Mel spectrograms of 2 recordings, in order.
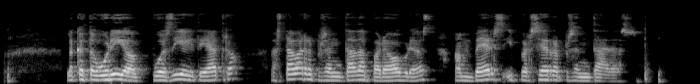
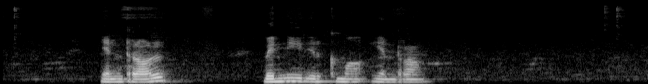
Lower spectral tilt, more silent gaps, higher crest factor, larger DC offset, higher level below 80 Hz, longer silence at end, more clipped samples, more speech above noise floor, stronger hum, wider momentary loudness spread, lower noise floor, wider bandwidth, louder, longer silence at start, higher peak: second, -4.5 dB/octave vs -9 dB/octave; neither; about the same, 16 dB vs 20 dB; neither; about the same, -64 dBFS vs -60 dBFS; second, 0.4 s vs 2.1 s; neither; second, 29 dB vs 38 dB; neither; first, 16 LU vs 8 LU; second, -46 dBFS vs -56 dBFS; second, 11.5 kHz vs 15.5 kHz; about the same, -17 LUFS vs -19 LUFS; second, 0.05 s vs 1 s; about the same, -2 dBFS vs -2 dBFS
